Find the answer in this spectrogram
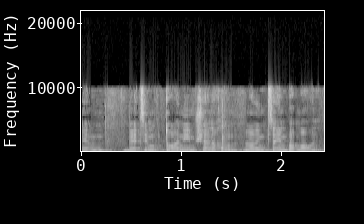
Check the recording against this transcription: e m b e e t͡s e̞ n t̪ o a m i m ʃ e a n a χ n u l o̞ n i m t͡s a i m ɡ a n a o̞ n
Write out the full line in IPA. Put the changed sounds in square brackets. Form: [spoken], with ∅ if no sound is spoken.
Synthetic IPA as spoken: e m b e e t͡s e̞ [m] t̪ o a [n] i m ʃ e a n a χ n u l o̞ n i m t͡s a i m [b] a [m] a o̞ n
